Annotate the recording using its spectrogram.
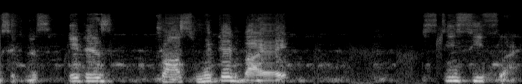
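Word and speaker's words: tsetse: इट is transmitted by सीसी फ्लाई, इसमें T silent है दो, ठीक है, सीसी फ्लाई, और इट is caused by Trypanosoma brucei rodents and Trypanosoma brucei gambians.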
